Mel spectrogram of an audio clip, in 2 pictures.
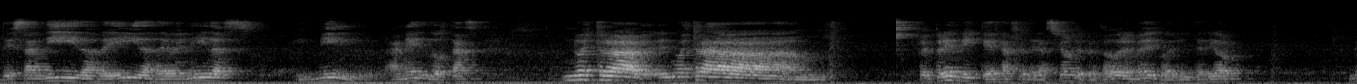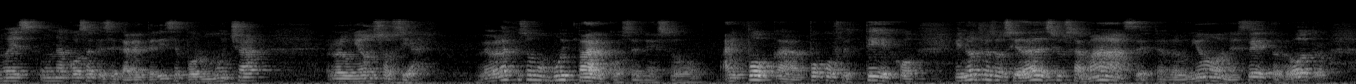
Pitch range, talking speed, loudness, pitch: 110-165 Hz, 125 wpm, -32 LUFS, 140 Hz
